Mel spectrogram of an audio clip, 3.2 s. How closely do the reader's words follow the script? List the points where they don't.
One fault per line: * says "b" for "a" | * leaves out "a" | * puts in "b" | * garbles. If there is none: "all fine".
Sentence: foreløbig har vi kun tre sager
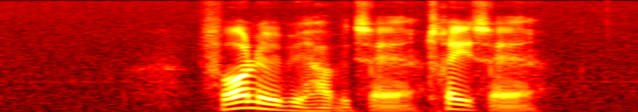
* says "sager" for "kun"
